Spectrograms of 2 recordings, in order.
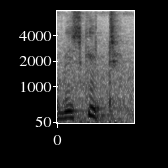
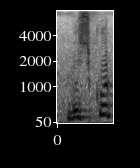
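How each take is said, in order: First: The last syllable sounds like 'kit'. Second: The last syllable sounds like 'kut'. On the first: The speaker calls it right. "कुट नहीं, किट" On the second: The speaker calls it wrong. "बिस्कुट नहीं"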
